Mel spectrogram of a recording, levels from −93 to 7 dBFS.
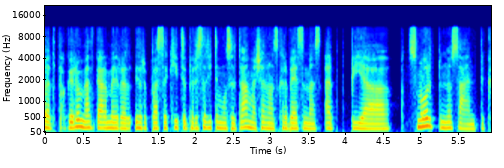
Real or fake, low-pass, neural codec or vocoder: fake; 10.8 kHz; codec, 16 kHz in and 24 kHz out, 0.6 kbps, FocalCodec, streaming, 2048 codes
